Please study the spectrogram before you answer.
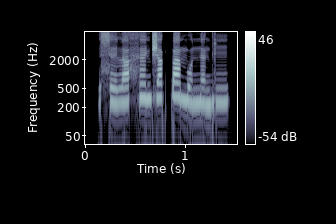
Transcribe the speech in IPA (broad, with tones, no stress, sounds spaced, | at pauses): s e˨ l a˨˦ h ɛ̃˦ d͡ʒ a˦ k͡p a˦˨ m o˨ n ɛ̃˨ ɡ i˧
